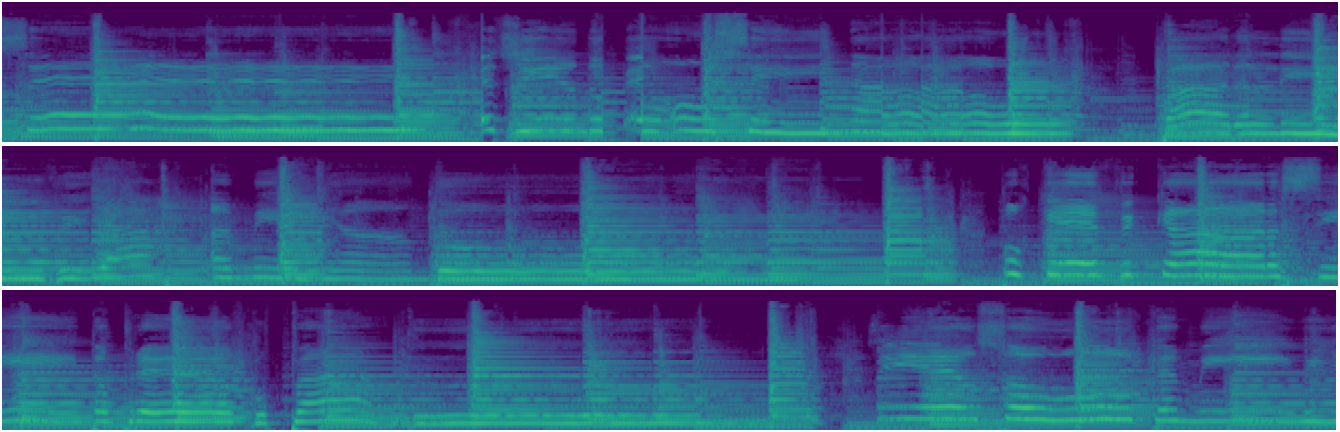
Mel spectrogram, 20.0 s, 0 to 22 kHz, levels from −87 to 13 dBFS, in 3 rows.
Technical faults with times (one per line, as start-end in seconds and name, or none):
2.40-3.20 chunks out of order
4.40-4.80 chunks out of order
